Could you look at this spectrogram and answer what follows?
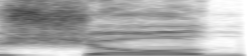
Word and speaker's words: should: Ed è You Should Be Grateful. Ho detto you bene? Should. La L non si pronuncia, si pensa.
